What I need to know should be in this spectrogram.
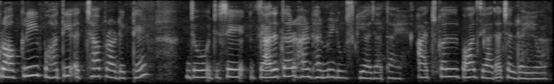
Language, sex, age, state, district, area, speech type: Urdu, female, 18-30, Uttar Pradesh, Rampur, urban, spontaneous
